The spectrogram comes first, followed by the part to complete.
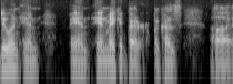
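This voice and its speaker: Here is an ordinary speaking voice from a man at a moderate pace with ordinary pitch variation. The sound is dry and close, with no echo. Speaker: presenter on addiction treatment. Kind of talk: lecture. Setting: video call.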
